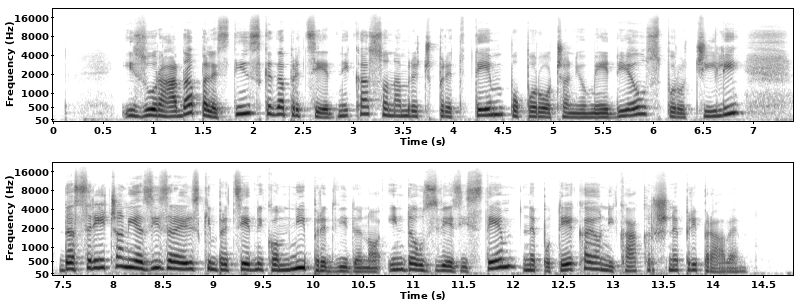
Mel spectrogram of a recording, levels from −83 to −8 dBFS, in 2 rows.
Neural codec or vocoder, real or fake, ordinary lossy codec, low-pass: vocoder, 44.1 kHz, 128 mel bands every 512 samples, BigVGAN v2; fake; none; 19.8 kHz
